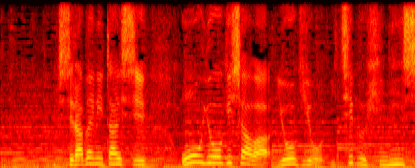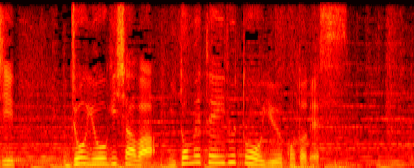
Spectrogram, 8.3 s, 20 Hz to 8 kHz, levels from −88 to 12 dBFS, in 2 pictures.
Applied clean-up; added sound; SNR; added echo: none; none; none; none.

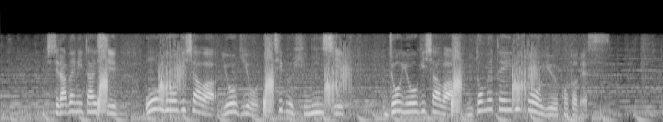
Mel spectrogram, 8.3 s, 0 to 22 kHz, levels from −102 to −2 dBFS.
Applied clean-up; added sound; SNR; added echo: none; Fart; 3 dB; none.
